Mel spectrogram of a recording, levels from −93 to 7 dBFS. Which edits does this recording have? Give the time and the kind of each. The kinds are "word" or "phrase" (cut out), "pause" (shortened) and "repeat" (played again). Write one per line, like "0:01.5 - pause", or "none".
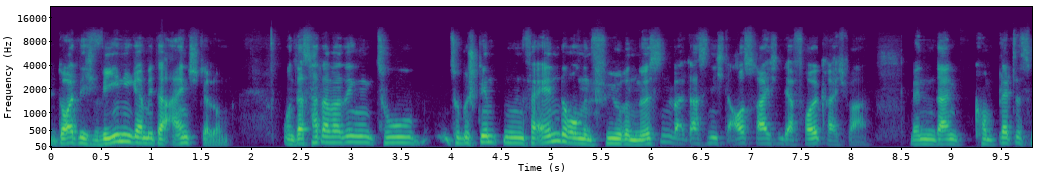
none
